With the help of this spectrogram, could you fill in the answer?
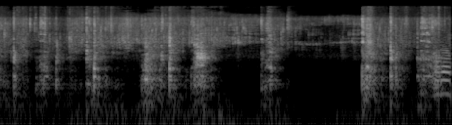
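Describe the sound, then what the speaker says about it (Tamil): Curry leaves with chana dal and urad dal sauté in hot oil for beetroot poriyal, giving a soft crackling sizzle broken by several spoon scrapes and stirs against the pan. "இது கொஞ்சம் நல்லா ப்ரௌனாக ஆகிற வரைக்கும் வதக்கணும்"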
